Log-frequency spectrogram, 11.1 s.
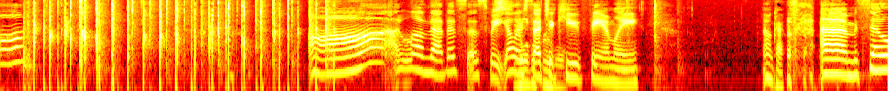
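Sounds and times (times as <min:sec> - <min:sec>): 
round of applause from a small group: 0:00.3 - 0:04.3
speech: 0:05.0 - 0:08.1, 0:09.6 - 0:11.0.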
